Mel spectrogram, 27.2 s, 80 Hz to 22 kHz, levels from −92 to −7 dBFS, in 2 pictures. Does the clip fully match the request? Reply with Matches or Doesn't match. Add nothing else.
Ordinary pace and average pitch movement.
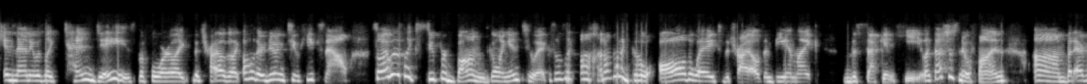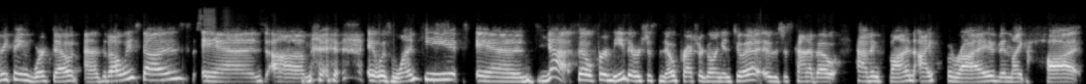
Doesn't match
